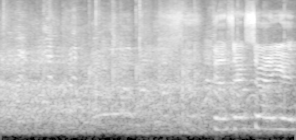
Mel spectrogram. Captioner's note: laughter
